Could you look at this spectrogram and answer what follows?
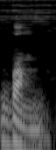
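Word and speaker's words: bomb: বম, বের উচ্চারণ হচ্ছে না।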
